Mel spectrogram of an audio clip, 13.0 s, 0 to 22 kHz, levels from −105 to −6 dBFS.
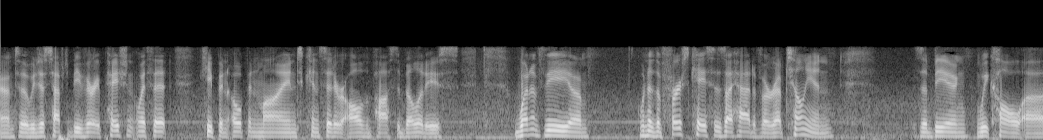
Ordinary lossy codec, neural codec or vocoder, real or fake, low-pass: MP3, 48 kbps; none; real; 5.4 kHz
